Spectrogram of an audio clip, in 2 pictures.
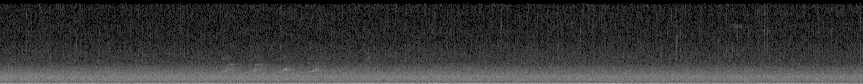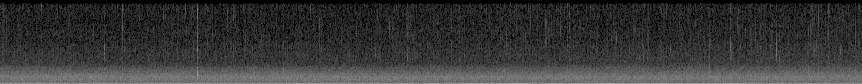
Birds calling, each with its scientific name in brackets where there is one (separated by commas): Yellow-bellied Sapsucker (Sphyrapicus varius)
